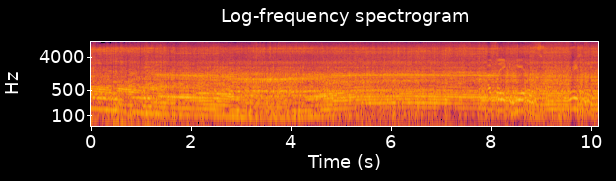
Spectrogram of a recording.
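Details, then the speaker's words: Suzuki RGV250 two-stroke, about 43,000 km, cold engine on full choke after kick start: buzzy, crackly idle a touch high, pitch wavering slightly but firing evenly, both pipes smoking evenly; normal cold idle. "them both exhaust pipes are smoking evenly a little bit high at the moment that usually goes down soon choke is fully out"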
